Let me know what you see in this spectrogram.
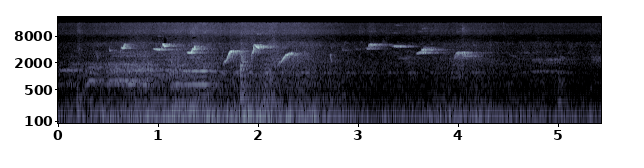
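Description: A bird chirping: a quick run of about ten short, high whistled notes, several of them sweeping sharply upward, over a faint low rumble.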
